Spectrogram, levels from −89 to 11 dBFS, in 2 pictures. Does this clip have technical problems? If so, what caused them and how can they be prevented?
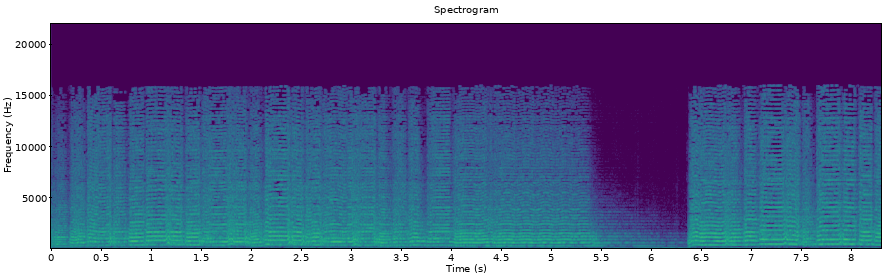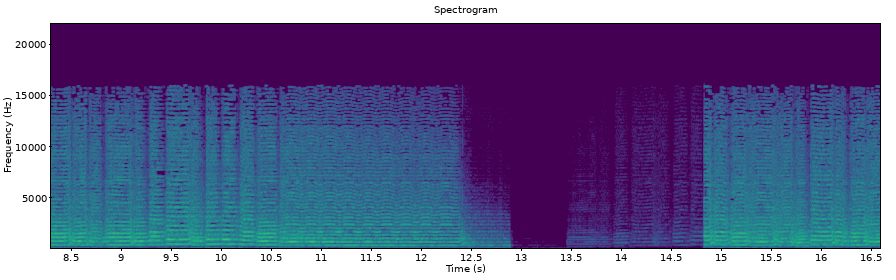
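Yes. There is an overlap between stream segments at 0.47–0.50, 4.45–4.48, 8.43–8.46 and 12.41–12.44 s. Every 4 s, about 30–38 ms is cut, causing a skip. Align segment timestamps so boundaries don't overlap.

From 12.89 to 14.83 s, the sound drops by about 32 dB, leaving a faint residue. One channel inverted is the likely cause, cancelling in mono. Check channel polarity before summing.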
